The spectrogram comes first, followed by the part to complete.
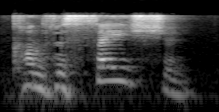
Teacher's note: l'accent de mot, l'accent lexical se porte sur la syllabe say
